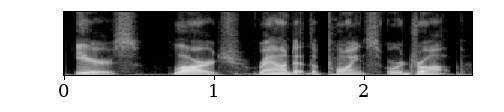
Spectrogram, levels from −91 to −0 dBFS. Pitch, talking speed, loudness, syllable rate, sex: 110 Hz, 155 wpm, -19 LUFS, 4.0 syllables/s, male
